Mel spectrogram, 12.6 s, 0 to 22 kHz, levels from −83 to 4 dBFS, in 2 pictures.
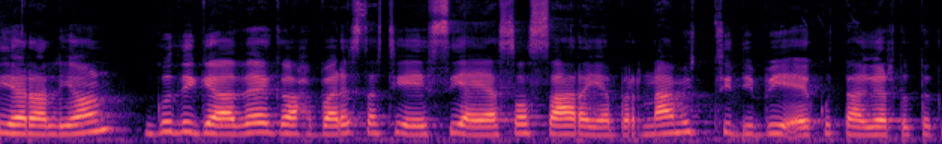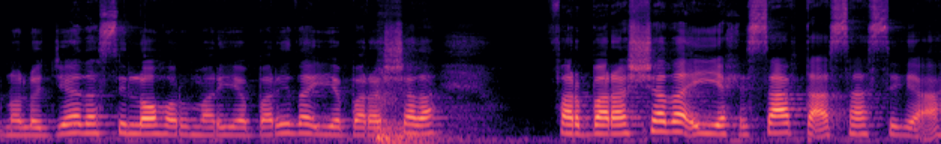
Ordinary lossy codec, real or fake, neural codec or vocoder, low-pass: none; real; none; none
